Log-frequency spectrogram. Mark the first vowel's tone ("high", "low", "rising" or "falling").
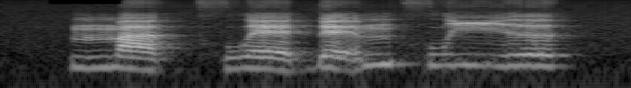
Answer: low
